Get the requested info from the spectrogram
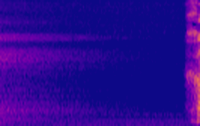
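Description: A man's lecturing voice trailing off, then a pause with only a faint steady low hum, and the voice starting again near the end.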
